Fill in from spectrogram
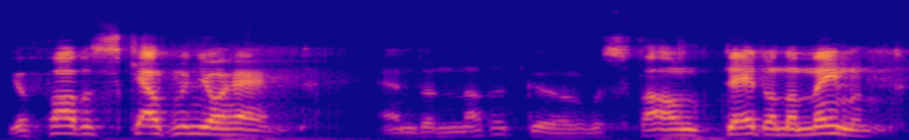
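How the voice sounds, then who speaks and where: Radio mystery role: intense accusing male played by a man, fairly high voice, deliberate theatrical delivery, muffled vintage sound. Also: lively intonation, lightly acted. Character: intense, accusing man with cold, insistent menace. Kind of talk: 1940s radio mystery acting. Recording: dull vintage 1940s radio recording.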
